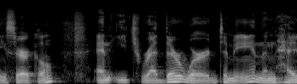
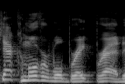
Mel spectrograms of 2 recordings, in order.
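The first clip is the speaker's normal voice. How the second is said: higher, sing-song welcome; imitating overly friendly hosts inviting him; cheery hosts; 7 semitones higher than usual. Narrator voicing eager hosts, bright and high.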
